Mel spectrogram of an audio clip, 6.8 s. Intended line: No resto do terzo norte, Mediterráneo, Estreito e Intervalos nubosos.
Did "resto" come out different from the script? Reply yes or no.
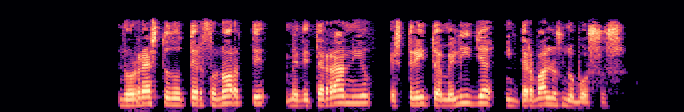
no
